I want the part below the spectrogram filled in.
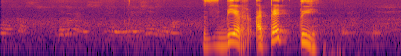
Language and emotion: Russian, angry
